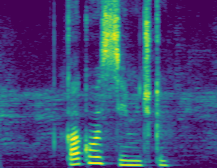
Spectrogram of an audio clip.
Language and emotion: Russian, neutral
